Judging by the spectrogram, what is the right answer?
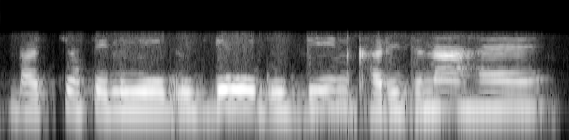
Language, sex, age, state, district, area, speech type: Hindi, female, 30-45, Uttar Pradesh, Azamgarh, rural, conversation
